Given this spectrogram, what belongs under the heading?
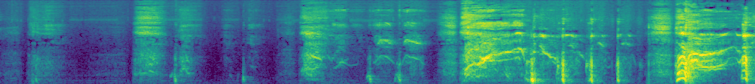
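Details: Repeated short coughs that build into harsh coughing, with wheezy, whistling breaths in between, attributed to allergies: allergy cough with wheeze.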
